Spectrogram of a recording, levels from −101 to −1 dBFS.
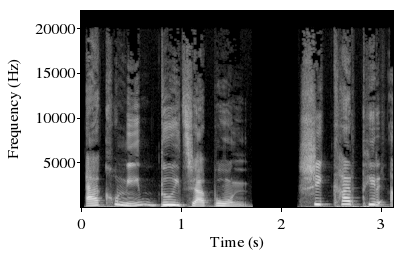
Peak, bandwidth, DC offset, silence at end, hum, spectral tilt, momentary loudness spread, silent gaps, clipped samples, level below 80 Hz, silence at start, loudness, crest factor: -2 dBFS; 19.5 kHz; under 0.1%; 0 s; none; -4 dB/octave; 9 LU; none; under 0.1%; -34 dBFS; 0.05 s; -19 LUFS; 16 dB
